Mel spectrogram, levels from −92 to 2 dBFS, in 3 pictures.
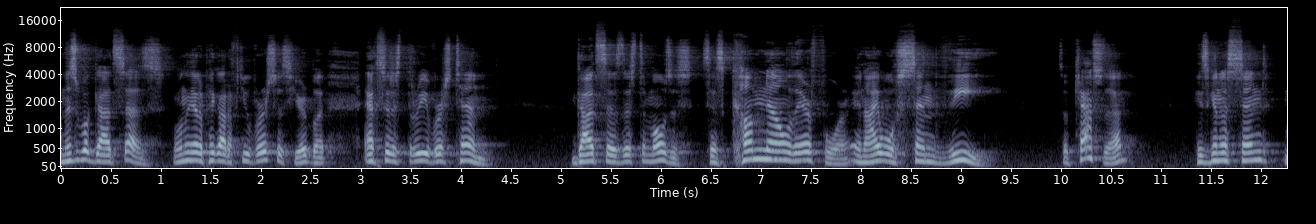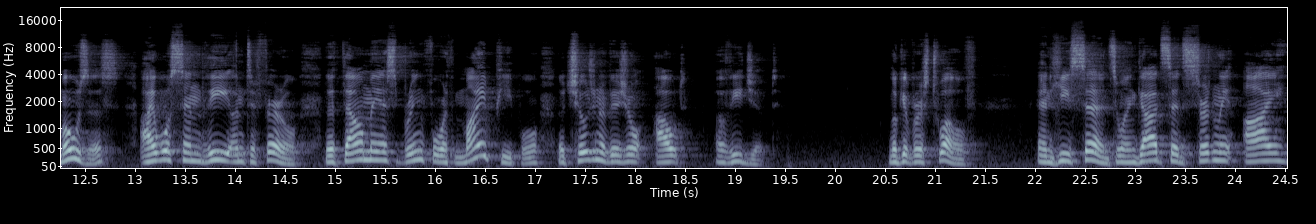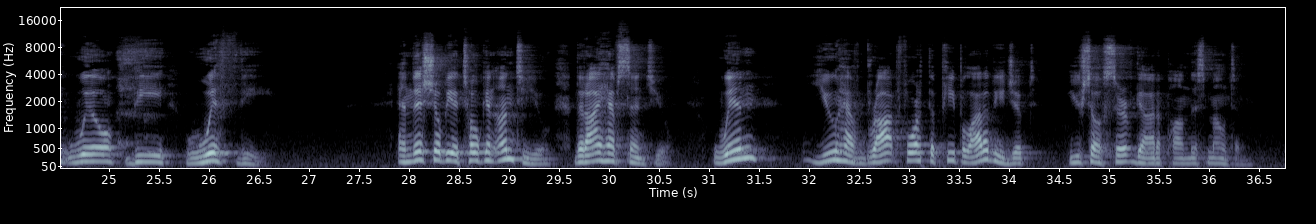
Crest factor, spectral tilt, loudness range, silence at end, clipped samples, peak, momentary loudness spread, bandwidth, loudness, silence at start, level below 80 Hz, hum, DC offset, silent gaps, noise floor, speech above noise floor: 18 dB; -4.5 dB/octave; 4 LU; 0.4 s; under 0.1%; -14 dBFS; 12 LU; 13 kHz; -33 LUFS; 0 s; -72 dBFS; none; under 0.1%; none; -72 dBFS; 39 dB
